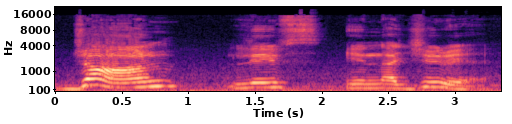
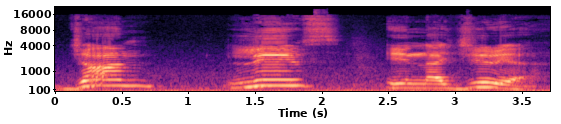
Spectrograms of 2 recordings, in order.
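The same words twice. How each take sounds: First: The word John carries the strongest stress. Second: The word lives carries the strongest stress. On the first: It is this person, not another, who lives there. "we are emphasizing John" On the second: He resides there rather than merely visiting. "we are emphasizing lives"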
